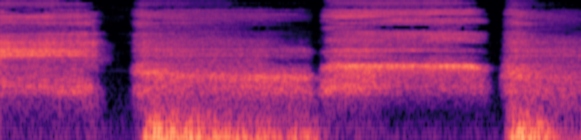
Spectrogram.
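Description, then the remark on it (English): Dogs in the background breathe heavily and noisily, a few long rasping breaths separated by brief pauses, fairly loud, with no talking over them. “There's the dogs. They're in the background.”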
